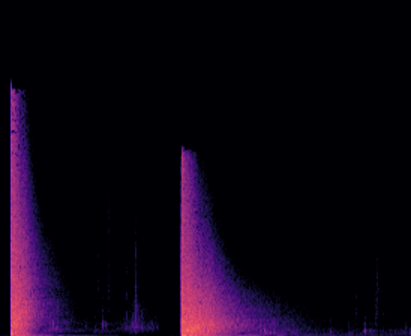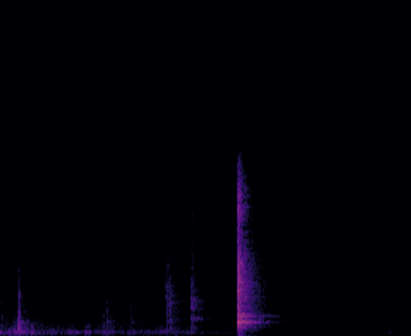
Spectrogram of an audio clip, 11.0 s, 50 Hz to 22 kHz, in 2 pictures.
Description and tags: gunshot indoors
A genuine gunshot fired in a medium sized room. First shot 100% speed, second 50%
No cred needed!
indoors, shooting, gun, weapon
